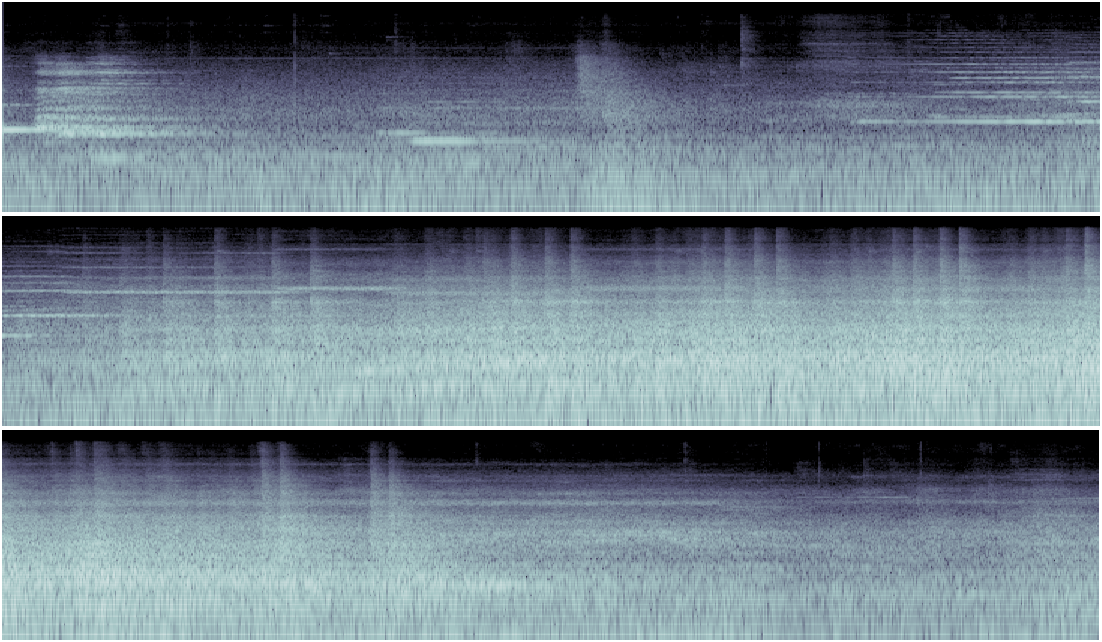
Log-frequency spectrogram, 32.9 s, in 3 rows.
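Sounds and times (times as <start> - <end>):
train wheels rumbling on rails: 11.3 - 29.1.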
